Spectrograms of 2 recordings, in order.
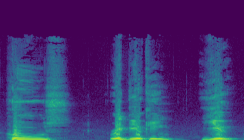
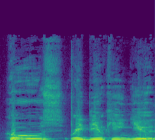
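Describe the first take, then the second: First: Who's held alone, a pause, then rebuking leaned on and slow; broken question, stress on rebuking. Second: Who's pressed hard, the whole question drawn out slowly; slow question, stress on Who's. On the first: Preacher repeats the question to the congregation with a dramatic break before rebuking. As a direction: split it: Who's, beat, then press rebuking. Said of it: "I like to ask questions like that".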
